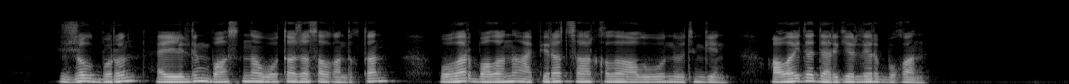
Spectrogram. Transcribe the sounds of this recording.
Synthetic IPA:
ʒəlˠbʊɾənæje̞ld̪ɪŋbɑsənɑwo̞t̪ɑʒɑsɑlˠʁɑnd̪əqt̪ɑnwo̞lˠɑɾbɑlˠɑnəo̞pʲe̞ɾat̪sɨijɑɑɾqəlˠəɑlˠuənwɵt̪ɪŋɡʲe̞n | ɑlˠɑjd̪ɑd̪æɾɪɡʲe̞ɾle̞ɾbʊʁɑn

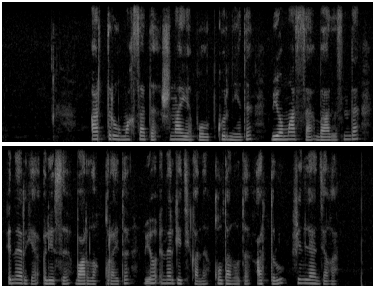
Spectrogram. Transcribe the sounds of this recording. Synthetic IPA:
ɑɾt̪ːəɾumɑqsɑt̪əʃənɑjəbo̞lˠəpkʲʰɵɾɪne̞d̪ɪ | bʲio̞masːabazasənd̪ɑ | e̞ne̞rɡʲijaʔʏle̞sɪbɑɾlˠəqʰːʊɾʔɑjd̪ə | bʲio̞ʔe̞ne̞rɡʲe̞t̪ijkɑnəqʰo̞lˠd̪ɑnud̪əɑɾt̪ːəɾufʲinlʲanʲd̪ʲijaʁɑ

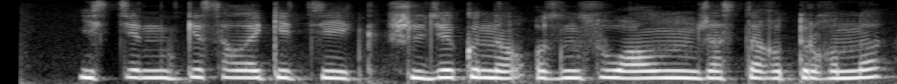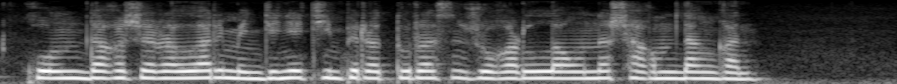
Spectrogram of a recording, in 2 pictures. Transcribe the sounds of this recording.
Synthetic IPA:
je̞st̪e̞ɾɪŋɪzɡʲe̞sɑlˠɑkʲʰe̞t̪se̞jɪkʃɪld̪e̞kʲʰʏnɪʔʊzənsuɑlˠənənʒɑst̪ɑʁət̪ʰʊɾʁənəqʰo̞lˠənd̪ɑʁəʒɑɾɑlˠɑɾme̞nd̪ene̞t̪ʰʲe̞mʲpʲe̞ɾat̪uɾɑsənʒo̞ʁɑɾəlˠɑwənɑʃɑʁəmd̪ɑɴʁɑn

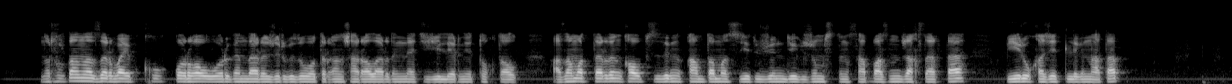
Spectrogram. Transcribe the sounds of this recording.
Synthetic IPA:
nʊɾsʊlˠt̪ɑnːɑzɑɾbɑjefqʰʊqʊqːʰo̞ɾʁɑwo̞rɡand̪ɑɾəʒʏɾɡʲɪzɪpwo̞t̪əɾʁɑnʃɑɾɑlˠɑɾd̪əɴnæt̪ijʒe̞le̞ɾɪne̞t̪ʰo̞qt̪ɑlˠəp̚ | ɑ̰zɑmɑt̪ːɑɾd̪əɴqʰɑwɪpsɪzd̪ɪɡʲɪqʰɑmt̪ɑmɑsəze̞t̪uʒɵnɪnd̪e̞ɡʲɪʒʊməst̪əɴsɑpɑsənʒɑqsɑɾt̪ɑ | b̥e̞ɾuqʰɑʒe̞t̪ːɪlɪɡʲɪnɑt̪ɑp̚

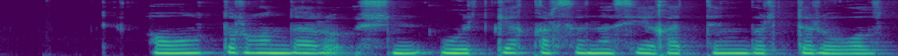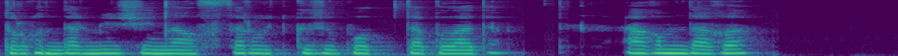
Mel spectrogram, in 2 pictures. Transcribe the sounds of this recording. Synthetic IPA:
ɑwəlˠt̪ʰʊɾʁənd̪ɑɾəʔʏʃɪnwɵɾt̪kʲe̞qʰɑɾsənɑsijχɑt̪ːəŋbɪɾt̪ʰʏɾɪwolˠət̪ʰʊɾʁənd̪ɑɾme̞nʒijnɑlˠəst̪ɑɾwɵt̪kʲɪzubo̞lˠəp̚t̪ʰɑbəlˠɑd̪ə | ɑʁəmd̪ɑʁə

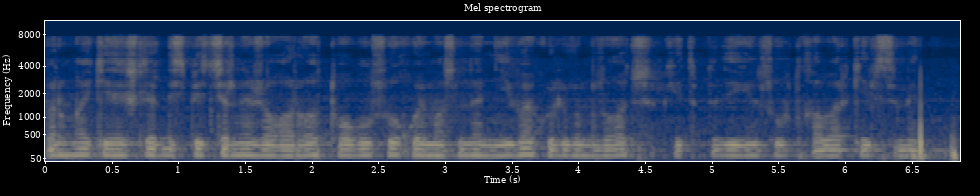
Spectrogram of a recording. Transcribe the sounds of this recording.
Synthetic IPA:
b̥ɪɾəɴʁɑjkʲʰe̞ze̞kʃɪle̞ɾd̪ispʲet̪seɾɪneʒo̞ʁɑɾʁət̪ʰo̞bəlˠsuwqʰo̞jmɑsənd̪ɑnʲivakʲʰʏlɪɡʲɪmʊzʁɑt̪ʰʏ̥sɪ̥pkʲʰe̞t̪ɪ̥p̚t̪ɪd̪e̞ɡʲe̞nsut̪qʰɑbɑɾkʲʰe̞lɪsɪmen

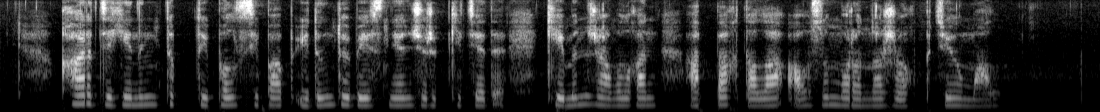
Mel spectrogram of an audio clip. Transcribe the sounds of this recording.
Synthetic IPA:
qʰɑɾd̪e̞ɡʲe̞nɪŋt̪ʰɪp̚t̪əjpəlˠsijpɑpʏ̰jd̪ɪŋt̪ʰɵbe̞sɪne̞nʒʏɾɪp̚kʲʰe̞t̪e̞d̪ɪ̰kʲʰe̞mɪnʒɑbəlˠʁɑnɑpːɑqd̪ɑlˠɑʔɑ̰wzəmʊɾənəʒo̞qpʰɪ̥t̪e̞wmɑlˠ

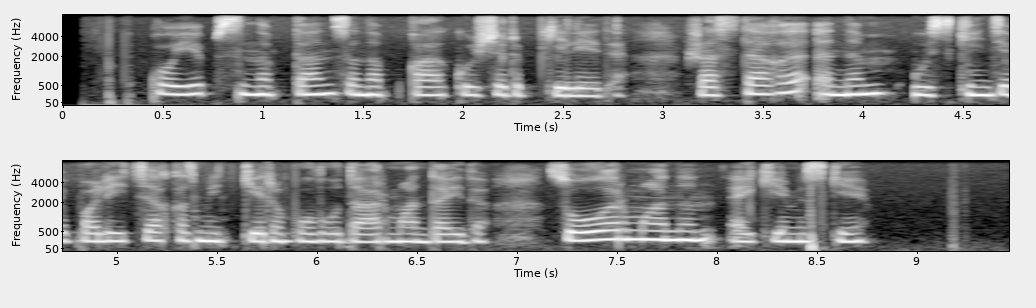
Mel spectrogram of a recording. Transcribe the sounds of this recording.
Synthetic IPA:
qʰo̞jəpsənəp̚t̪ɑnsənəp̚qɑkʲʰɵʃɪɾɪp̚kʲʰe̞le̞d̪ɪʒ̥ɑst̪ɑʁəʔɪnɪmwɵskʲe̞nd̪e̞pʰo̞lˠijt̪sɨijaqʰəzme̞t̪̚kʲe̞ɾɪbo̞lˠud̪əɑɾmɑnd̪ɑjd̪əso̞lˠɑɾmɑnənækʲe̞mɪzɡʲe̞

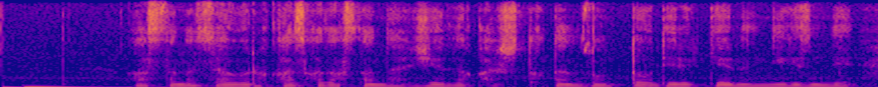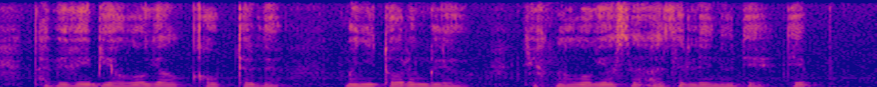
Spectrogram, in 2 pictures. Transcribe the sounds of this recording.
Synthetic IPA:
ɑst̪ɑnɑsæwɪɾqʰɑzəqʰɑzɑqst̪ɑnd̪ɑʒe̞ɾd̪ɪqʰɑʃə̥t̪ə̥qt̪ɑnzont̪ːɑwd̪e̞ɾe̞k̚t̪e̞ɾɪnɪŋne̞ɡʲɪzɪnd̪e̞ | t̪ʰɑbijʁijbijo̞lˠo̞ɡʲijalˠəqʰːɑwəp̚t̪e̞ɾd̪ɪ | monʲijt̪o̞ɾiŋɡɪle̞w | t̪ʰe̞χno̞lˠo̞ɡʲijasəæzɪɾle̞nud̪e̞d̪̥e̞p̚

